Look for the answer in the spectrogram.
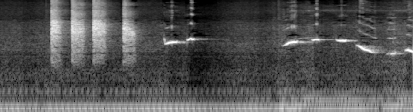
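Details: Shama song against a constant low droning hum: four harsh rasping bursts, then long, pure whistles that rise, hold and fall away in a descending slur.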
